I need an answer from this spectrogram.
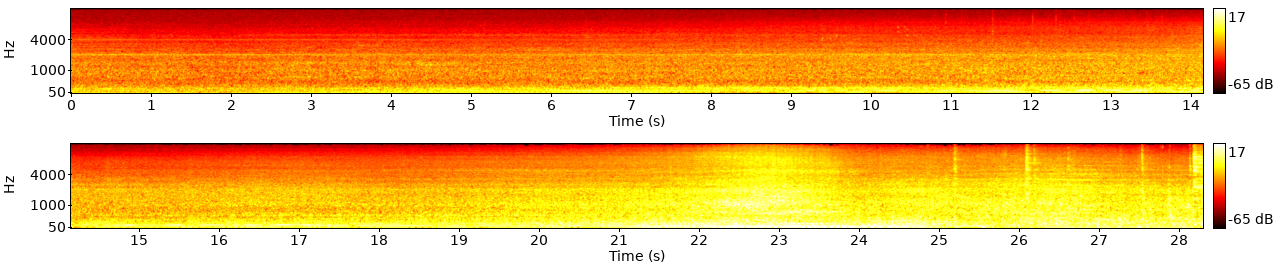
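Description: Regional train pulling out: a steady low motor hum that grows louder as it gathers speed, loudest as it passes close about two-thirds of the way in, with a few sharp wheel clicks near the end.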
